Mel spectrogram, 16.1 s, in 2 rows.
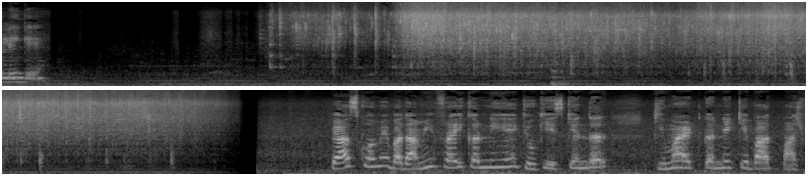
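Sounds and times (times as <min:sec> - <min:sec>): onions sizzling loudly: 0:02.6 - 0:10.4
spices crackling in hot oil: 0:02.6 - 0:10.4.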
